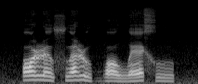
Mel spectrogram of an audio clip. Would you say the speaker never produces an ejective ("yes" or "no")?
yes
